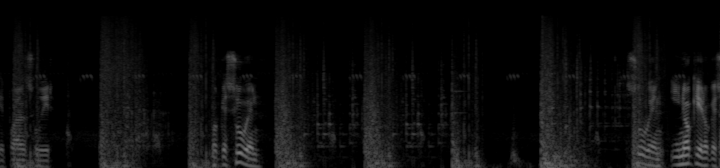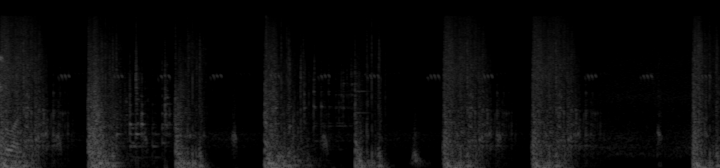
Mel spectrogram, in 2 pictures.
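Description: An axe chops into wood with repeated knocks.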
